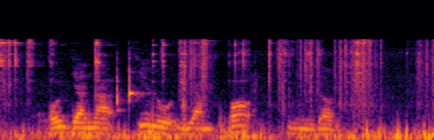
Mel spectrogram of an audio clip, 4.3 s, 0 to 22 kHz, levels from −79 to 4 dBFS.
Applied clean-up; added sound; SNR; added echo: none; Cutlery, silverware; 0 dB; none.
